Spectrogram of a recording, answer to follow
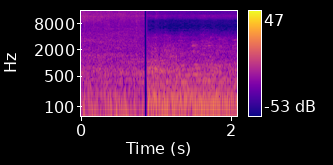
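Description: Busy background noise with indistinct voices, cutting abruptly a little under a second in to a louder, muffled low rumble.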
